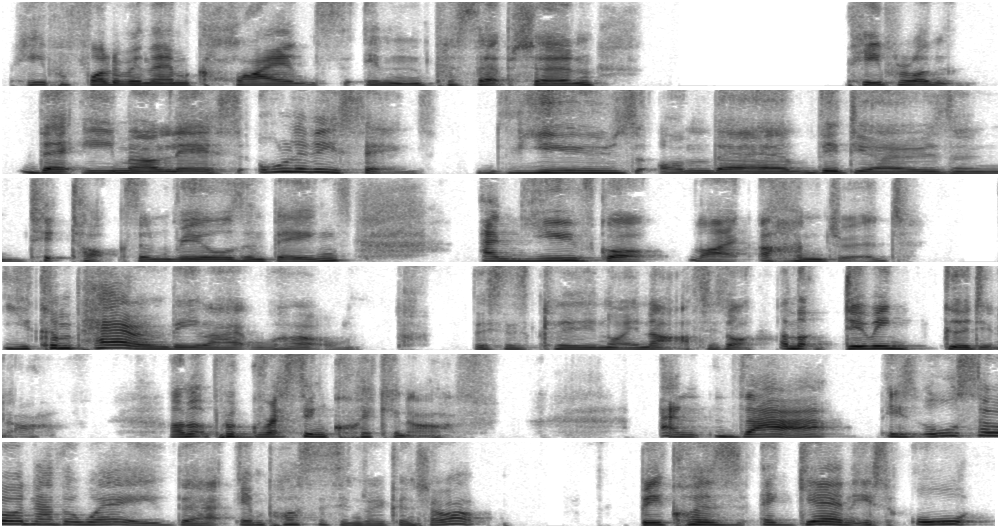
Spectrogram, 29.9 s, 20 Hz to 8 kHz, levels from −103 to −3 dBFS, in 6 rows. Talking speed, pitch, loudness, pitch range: 140 wpm, 175 Hz, -22 LUFS, 160-200 Hz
